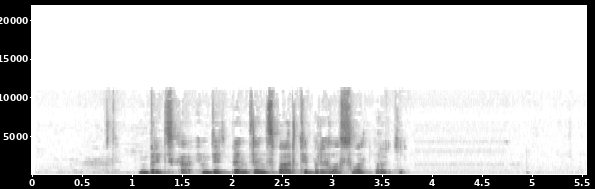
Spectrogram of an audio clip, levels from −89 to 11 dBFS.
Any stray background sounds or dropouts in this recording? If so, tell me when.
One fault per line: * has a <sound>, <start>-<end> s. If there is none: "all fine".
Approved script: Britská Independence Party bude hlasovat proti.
all fine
